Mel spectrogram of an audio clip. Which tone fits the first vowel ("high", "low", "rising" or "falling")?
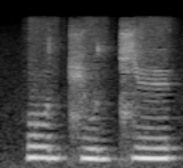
high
